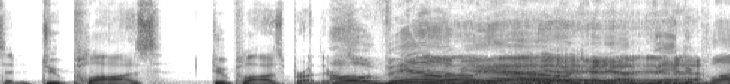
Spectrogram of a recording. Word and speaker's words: Duplass: Mark said I mispronounced it. Duplass brothers.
